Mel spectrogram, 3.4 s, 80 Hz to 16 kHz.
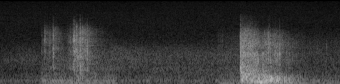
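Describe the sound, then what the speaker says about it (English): Live bullets fired in a 1959 naval radio comedy: a pair of quick shots followed by a single louder, sharper crack about two seconds later, with a faint background hiss. "These are live bullets he's firing."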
